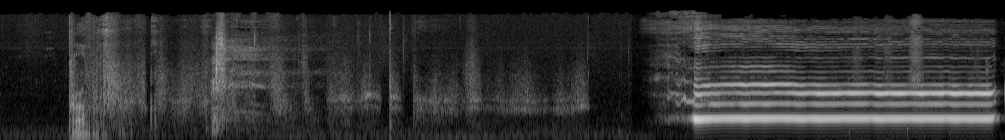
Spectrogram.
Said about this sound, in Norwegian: Gammelt kaffetrakt dette her som du ja, kjente på kjelen. Ja, det var veldig gammelt.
